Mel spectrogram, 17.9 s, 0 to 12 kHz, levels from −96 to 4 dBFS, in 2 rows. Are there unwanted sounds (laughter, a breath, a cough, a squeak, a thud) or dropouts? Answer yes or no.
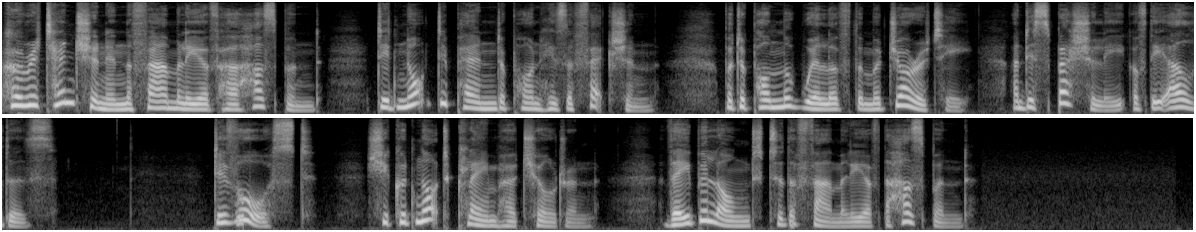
no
